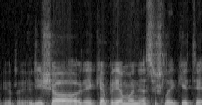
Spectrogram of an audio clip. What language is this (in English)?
Lithuanian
